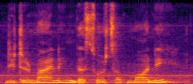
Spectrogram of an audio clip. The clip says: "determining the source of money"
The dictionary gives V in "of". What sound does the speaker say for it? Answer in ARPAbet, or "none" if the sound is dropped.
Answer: P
